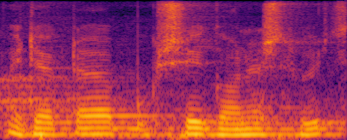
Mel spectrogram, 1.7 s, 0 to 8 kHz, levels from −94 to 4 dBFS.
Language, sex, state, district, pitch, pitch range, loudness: Bengali, male, Tripura, West Tripura, 130 Hz, 120-130 Hz, -15 LUFS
